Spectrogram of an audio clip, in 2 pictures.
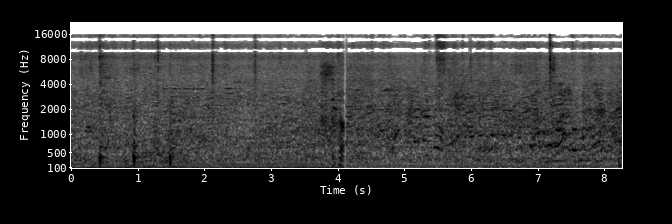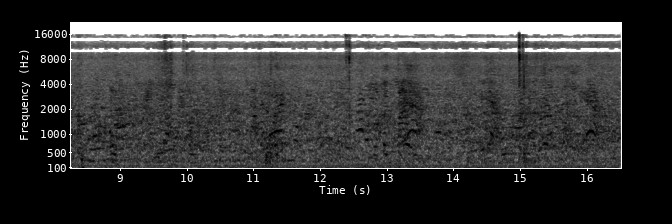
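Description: A busy market crowd chatters in the background.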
